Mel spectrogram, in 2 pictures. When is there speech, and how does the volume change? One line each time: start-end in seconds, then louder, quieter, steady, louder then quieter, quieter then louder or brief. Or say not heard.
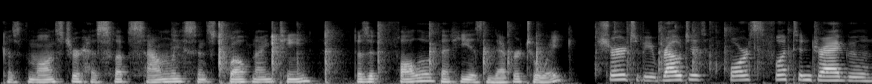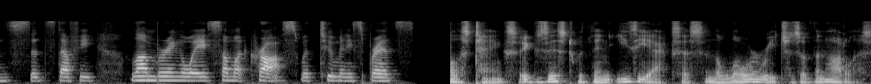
0.0-17.3 steady.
